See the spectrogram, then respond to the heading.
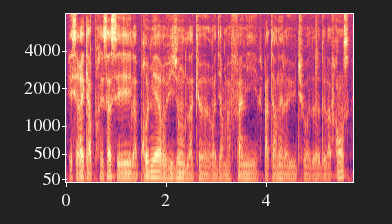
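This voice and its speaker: A man's voice: a bass voice, level tone, darkish tone. A man hosting a round-table podcast, talking casually with loose restarts. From Antilles. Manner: quick, loose talk with many restarts. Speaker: podcast host.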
